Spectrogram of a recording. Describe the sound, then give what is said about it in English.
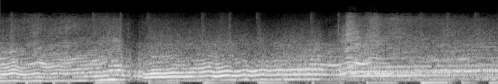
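A Formula One race car skidding off the road into the tyre barrier: a loud, sustained high engine howl with shifting pitch and a tyre squeal. “That's Patrese in the tyres. Riccardo Patrese, the Monte Carlo winner, is off the road.”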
